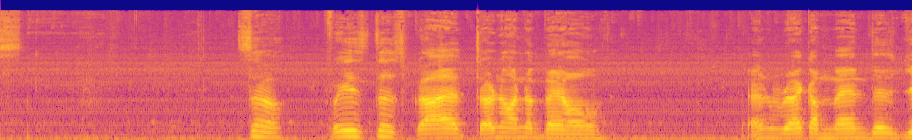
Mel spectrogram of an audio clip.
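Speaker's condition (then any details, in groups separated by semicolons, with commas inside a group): Cerebral palsy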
